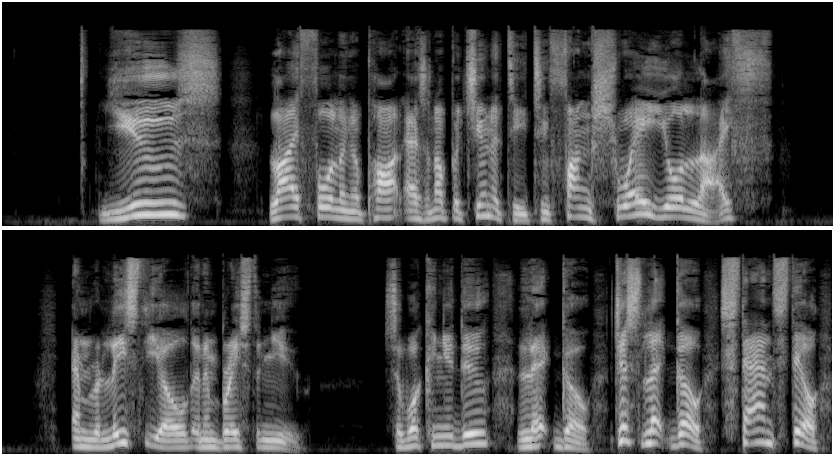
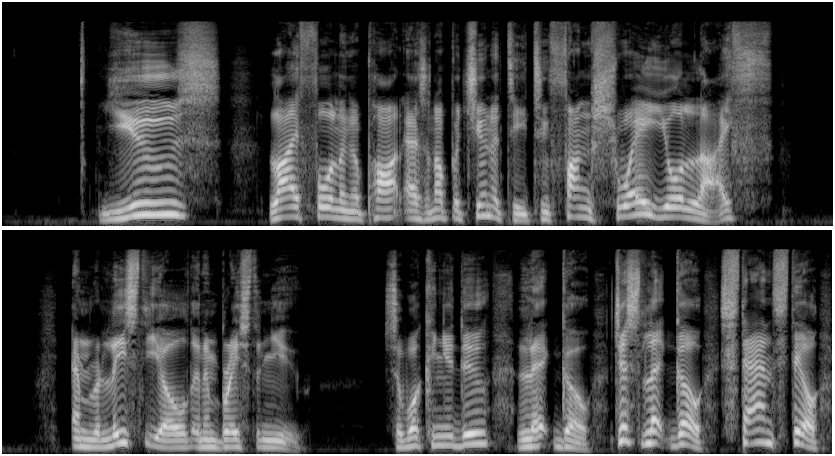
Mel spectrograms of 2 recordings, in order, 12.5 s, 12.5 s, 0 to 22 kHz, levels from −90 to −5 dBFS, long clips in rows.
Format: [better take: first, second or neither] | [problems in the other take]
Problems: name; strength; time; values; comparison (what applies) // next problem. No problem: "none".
second | garbled, watery; slightly; nothing above 12.5 kHz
